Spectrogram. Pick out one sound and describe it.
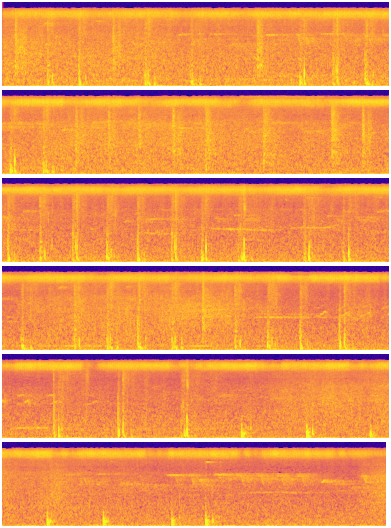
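Footsteps tread steadily on grass and soft ground.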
